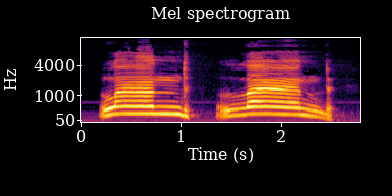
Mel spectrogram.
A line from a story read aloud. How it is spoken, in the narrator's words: shouted Paganel in a ringing tone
